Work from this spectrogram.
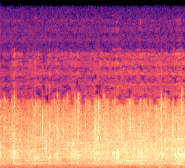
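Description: A large arena crowd roars and applauds during a ONE Championship bout between DJ and Rodtang, a dense continuous wash of noise that runs through the whole brief moment.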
